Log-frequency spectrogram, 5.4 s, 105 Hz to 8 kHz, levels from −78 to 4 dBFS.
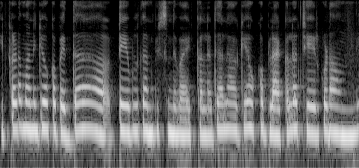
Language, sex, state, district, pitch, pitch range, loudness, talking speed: Telugu, female, Andhra Pradesh, Sri Satya Sai, 265 Hz, 255-280 Hz, -14 LUFS, 175 wpm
